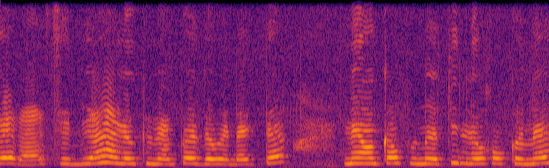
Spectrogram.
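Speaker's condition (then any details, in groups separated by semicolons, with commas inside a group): Cerebral palsy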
